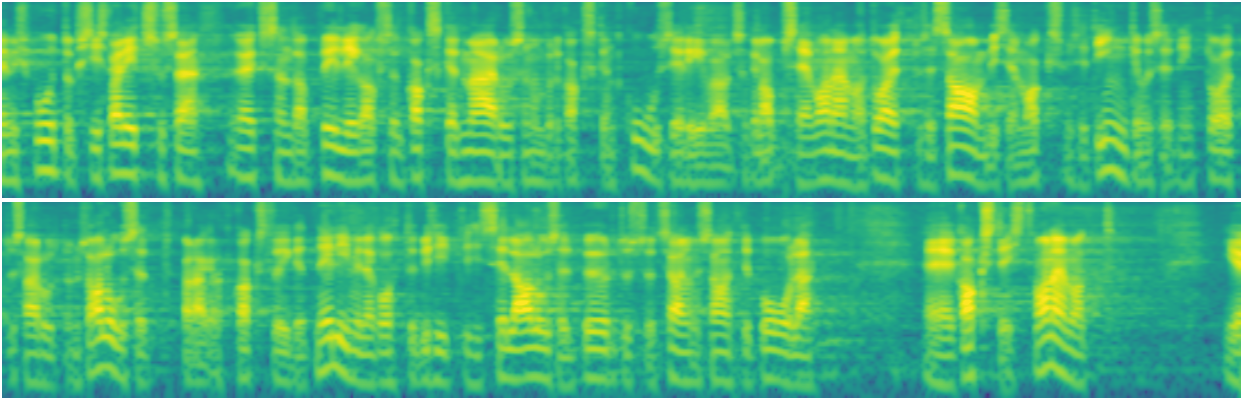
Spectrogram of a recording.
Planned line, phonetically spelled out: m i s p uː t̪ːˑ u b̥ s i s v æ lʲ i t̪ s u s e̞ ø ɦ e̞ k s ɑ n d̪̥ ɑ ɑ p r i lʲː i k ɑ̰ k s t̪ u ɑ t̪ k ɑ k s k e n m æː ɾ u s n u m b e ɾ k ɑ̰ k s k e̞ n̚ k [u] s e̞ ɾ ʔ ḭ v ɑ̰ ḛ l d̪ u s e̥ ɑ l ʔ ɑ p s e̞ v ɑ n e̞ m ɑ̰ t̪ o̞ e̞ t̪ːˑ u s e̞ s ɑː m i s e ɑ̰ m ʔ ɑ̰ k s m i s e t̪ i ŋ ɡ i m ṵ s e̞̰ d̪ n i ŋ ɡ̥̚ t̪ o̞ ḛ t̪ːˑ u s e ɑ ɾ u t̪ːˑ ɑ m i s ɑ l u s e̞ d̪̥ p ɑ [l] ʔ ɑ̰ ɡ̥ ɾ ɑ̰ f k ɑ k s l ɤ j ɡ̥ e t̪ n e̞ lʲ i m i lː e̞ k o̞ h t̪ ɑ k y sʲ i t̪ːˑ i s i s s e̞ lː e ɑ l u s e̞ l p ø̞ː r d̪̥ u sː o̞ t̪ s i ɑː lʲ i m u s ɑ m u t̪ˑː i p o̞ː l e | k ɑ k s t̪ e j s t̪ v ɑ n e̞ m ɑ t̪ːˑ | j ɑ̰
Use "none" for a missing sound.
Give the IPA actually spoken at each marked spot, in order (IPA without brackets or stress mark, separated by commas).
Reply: uː, ɾ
